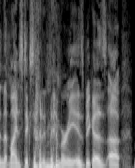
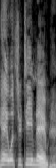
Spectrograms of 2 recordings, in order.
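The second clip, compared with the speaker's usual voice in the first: high, loud called-out yell; 8 semitones higher than usual. Retelling another team calling across the street: imitating someone yelling. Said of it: "they yelled out".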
